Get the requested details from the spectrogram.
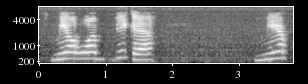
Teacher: ہیں، تو ہم میم کو سیدھا را سے ملائیں گے اور ہم نے اس میں کوئی آواز لمبی نہیں کرنی، کوئی نیزل ساؤنڈ نہیں کر رہا، صرف ملانا ہے اور را ہیوی کرنا ہے · میم کو میں را سے ملا رہی ہوں، نون سے نہیں ملا رہی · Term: ادغام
